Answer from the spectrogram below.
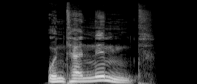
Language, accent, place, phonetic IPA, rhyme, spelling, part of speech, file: German, Germany, Berlin, [ˌʔʊntɐˈnɪmt], -ɪmt, unternimmt, verb, De-unternimmt.ogg
- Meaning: third-person singular present of unternehmen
